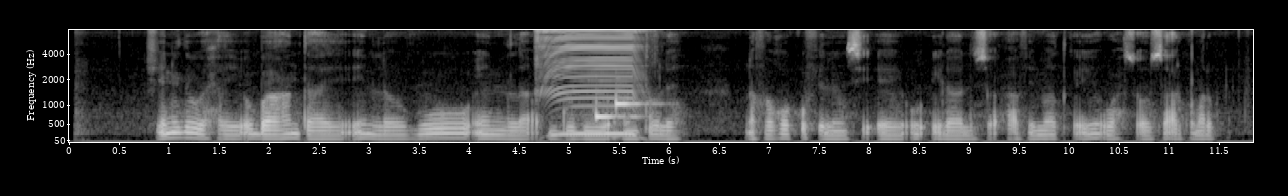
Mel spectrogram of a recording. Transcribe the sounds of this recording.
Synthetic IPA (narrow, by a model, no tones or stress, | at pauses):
ʃɪnɪðʊwɑħɑjʊ̰baːɦɐnt̪ʰɐɦɛjɪ̰nlɐɣʊɪnlɐ̰ɡʊdijɔdɪnt̪ʰɔlɛ | nʔɐfɑqɔkʰʊfɪlɐnsɪʔɛjʊʔɪ̰laːlɪsɔ̰ʕɑ̰ːfɪmaːd̪kʰɐ̰ḭjɔwɑħsɔ̰ːsa̰ːrkʰɐmɐrbɐ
